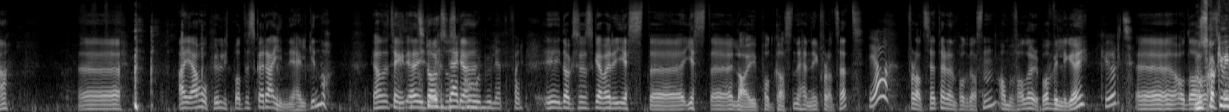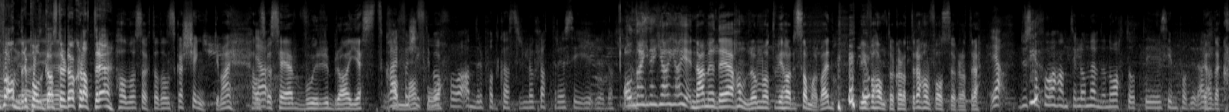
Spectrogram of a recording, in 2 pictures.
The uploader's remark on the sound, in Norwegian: live fra IKEA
